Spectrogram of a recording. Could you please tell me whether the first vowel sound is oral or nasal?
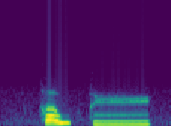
oral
